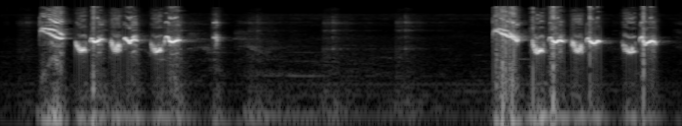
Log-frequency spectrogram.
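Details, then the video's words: Two matching bursts of quick whistled notes from an orange-headed thrush in relaxed 'ngeplong' song, each opening with a high falling slur, then bouncy mid-pitched notes; quiet pause between. "Terapi ampuh Anis merah ngeplong santai"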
